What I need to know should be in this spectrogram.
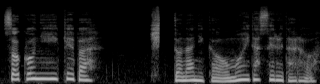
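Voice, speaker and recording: A woman's voice: medium pitch, lively intonation, a little fast, background noise, close to an everyday voice. A woman voicing a proud, composed female mystic in a Japanese fantasy game, speaking with archaic, authoritative wording. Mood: calm, decisive. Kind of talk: Japanese anime game voice acting.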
